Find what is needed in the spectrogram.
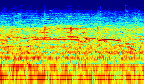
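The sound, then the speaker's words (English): A sellout stadium crowd cheers at a baseball game after a clutch base hit, a steady, dense roar of many voices that holds at an even level throughout. “This sellout crowd going wild.”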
